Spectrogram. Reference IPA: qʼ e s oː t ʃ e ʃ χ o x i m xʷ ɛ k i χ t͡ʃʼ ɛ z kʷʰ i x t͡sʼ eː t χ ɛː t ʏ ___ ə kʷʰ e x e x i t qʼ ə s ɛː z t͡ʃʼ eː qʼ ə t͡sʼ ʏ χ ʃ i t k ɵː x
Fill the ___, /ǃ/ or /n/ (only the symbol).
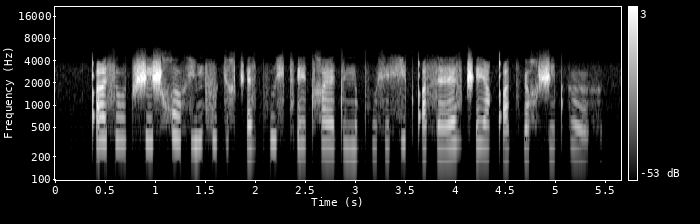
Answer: n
